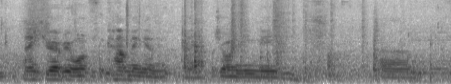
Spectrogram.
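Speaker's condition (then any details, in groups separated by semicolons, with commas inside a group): No condition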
